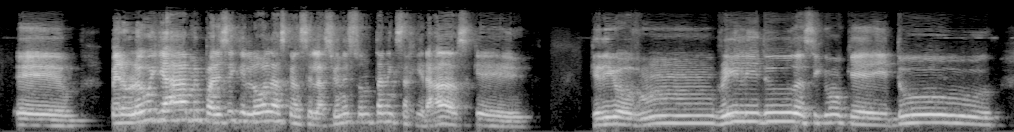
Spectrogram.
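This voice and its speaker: The man's voice sits high in pitch, with lively intonation. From Mexico. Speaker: podcast host. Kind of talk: casual interview chat. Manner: halting, many repeated words.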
